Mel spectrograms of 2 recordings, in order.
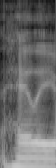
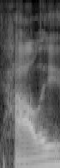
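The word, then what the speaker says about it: Halley: Um but the the Haley or Okay, I've always heard it's Haley's comment, but the guy giving the talk is like Hie. So, and it's spelled Hal's. So, I don't know if that's an Americanism. It might be. So, we'll say Hi because we're British.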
